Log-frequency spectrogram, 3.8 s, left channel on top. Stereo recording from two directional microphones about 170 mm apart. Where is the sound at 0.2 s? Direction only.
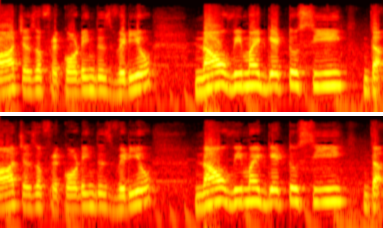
25° left (ahead or behind).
